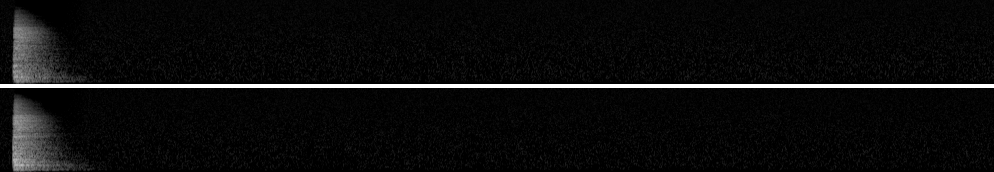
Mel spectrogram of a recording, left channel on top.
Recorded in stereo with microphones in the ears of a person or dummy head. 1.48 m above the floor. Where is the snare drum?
60° right (ahead or behind), 1.7 m.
